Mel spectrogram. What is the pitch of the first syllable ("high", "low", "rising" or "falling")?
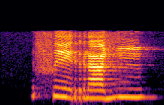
falling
